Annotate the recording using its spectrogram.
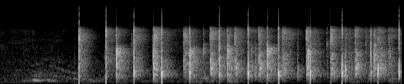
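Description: A small audience's applause, hand-claps starting about a second in and quickly filling out into steady clapping at the end of the performance.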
